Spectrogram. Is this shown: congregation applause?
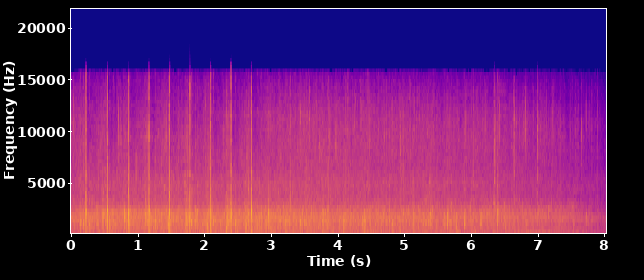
yes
